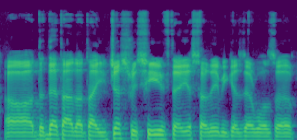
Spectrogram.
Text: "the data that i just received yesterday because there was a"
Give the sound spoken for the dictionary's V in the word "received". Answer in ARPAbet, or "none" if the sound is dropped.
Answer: V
